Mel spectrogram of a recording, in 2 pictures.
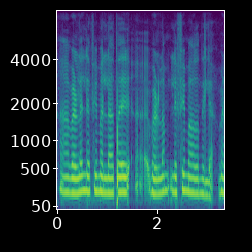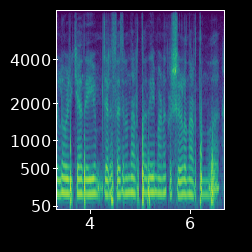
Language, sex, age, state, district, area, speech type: Malayalam, female, 45-60, Kerala, Idukki, rural, spontaneous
